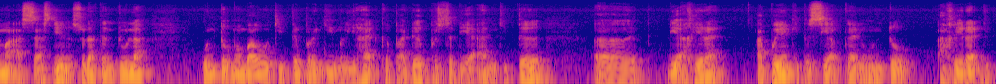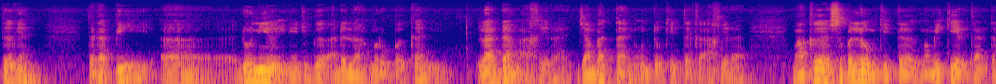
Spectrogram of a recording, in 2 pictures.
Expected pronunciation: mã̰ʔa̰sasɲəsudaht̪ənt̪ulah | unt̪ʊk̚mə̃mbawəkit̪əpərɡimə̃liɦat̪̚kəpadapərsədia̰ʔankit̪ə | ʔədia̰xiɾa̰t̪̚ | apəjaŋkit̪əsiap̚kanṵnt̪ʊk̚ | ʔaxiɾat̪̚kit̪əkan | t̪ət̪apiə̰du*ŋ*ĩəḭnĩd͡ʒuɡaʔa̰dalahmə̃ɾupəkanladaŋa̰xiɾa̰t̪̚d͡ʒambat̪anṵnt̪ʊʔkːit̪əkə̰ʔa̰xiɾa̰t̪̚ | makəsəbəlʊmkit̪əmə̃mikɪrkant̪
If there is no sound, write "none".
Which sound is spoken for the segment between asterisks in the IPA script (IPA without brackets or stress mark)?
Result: n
